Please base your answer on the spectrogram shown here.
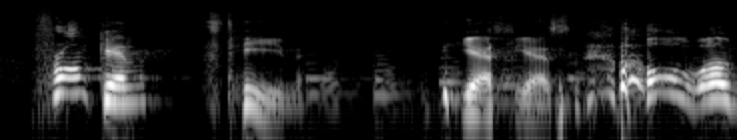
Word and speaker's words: Frankenstein: That's Frankenstein. My name. It's pronounced Frankenstein.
